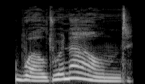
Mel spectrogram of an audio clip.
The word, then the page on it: world renowned: British English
